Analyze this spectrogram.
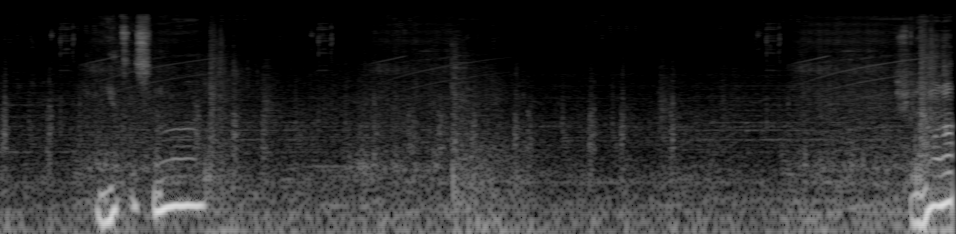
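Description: An electronic tone glides up and down and hums.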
